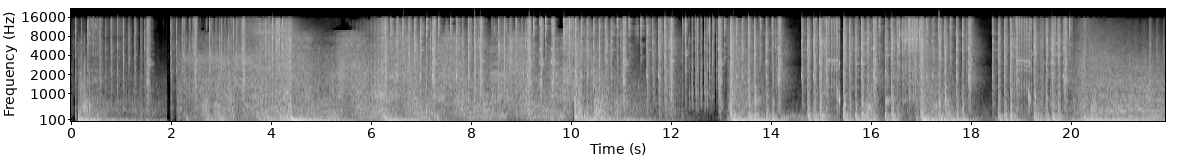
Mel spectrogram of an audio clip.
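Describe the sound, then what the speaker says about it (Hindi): Rapid bursts of anti-aircraft gunfire in Kabul, loud, dense and sustained, with heavy thuds and brief pauses between volleys and no talk. "इसके फौरन बाद एंटी एयरक्राफ्ट गन से जवाबी फायरिंग शुरू हुई है।"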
